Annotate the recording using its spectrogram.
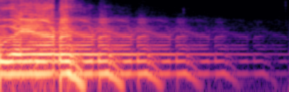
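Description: A man's preaching voice through a public address system holds the end of a drawn-out word, then dies away in an echoing tail over about a second and a half.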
